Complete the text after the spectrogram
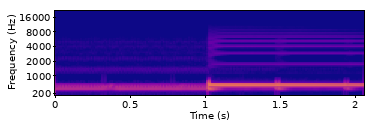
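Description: An elevator button is pressed with a click.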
